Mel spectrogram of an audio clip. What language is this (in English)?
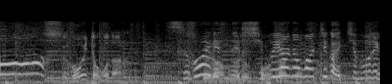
Japanese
